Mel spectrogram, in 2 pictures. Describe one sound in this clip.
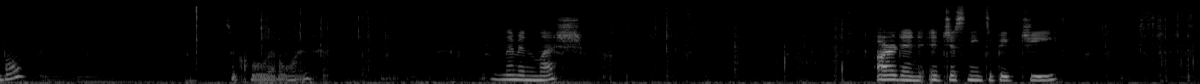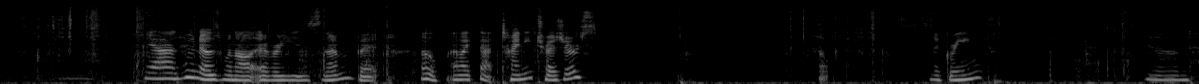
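Paper scraps rustle and shuffle as hands sort through them.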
